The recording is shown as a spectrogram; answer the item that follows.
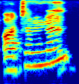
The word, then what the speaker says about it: autumnal: starting being sounding okay the Autumn does not have n uh in the word Autumn and is silent but when you say autumnal then n becomes loud okay tandem doesn't have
